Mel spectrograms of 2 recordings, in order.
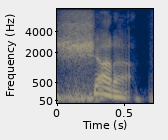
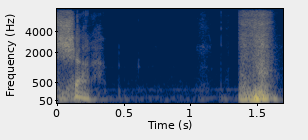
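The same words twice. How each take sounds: First: Said in the usual way. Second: "Shut up" breathed in a low whisper; whispered command. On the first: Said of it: "got up and said". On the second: Retold or imitated. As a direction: hush the storm with a whispered "Shut up". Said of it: "He said".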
